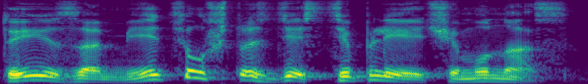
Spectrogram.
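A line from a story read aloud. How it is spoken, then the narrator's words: Plain. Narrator (Russian): спросил Данлоп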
